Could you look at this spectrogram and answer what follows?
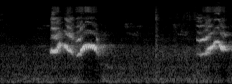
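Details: Pet cockatiel calling loudly indoors: two rapid harsh, rising-falling squawks close together, a brief tick, then a third grating squawk about a second later.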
